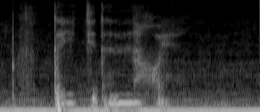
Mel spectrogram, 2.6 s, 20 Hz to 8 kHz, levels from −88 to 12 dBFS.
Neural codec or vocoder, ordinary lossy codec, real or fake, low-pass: codec, 16 kHz, 4 kbps, FreqCodec, larger model; none; fake; none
